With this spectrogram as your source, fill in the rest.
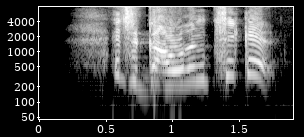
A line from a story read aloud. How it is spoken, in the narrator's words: screamed the shopkeeper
